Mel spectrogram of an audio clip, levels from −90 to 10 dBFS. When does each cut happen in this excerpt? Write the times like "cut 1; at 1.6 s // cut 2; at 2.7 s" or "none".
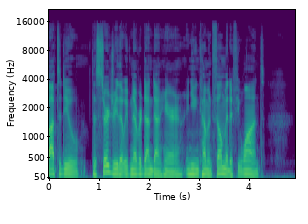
none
